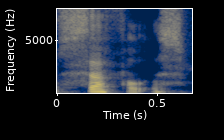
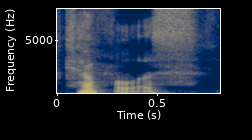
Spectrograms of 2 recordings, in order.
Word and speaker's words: Cephalus: And some people call him Cephalus, but it's Cephalus, even though it's spelled with a C, it's supposed to be Cephalus. And he was a very handsome hunter.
